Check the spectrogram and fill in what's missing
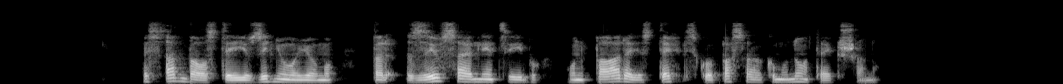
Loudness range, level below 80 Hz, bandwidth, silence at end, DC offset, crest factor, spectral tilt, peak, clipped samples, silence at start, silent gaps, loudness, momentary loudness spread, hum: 7 LU; -60 dBFS; 7.6 kHz; 1.85 s; under 0.1%; 18 dB; -6 dB/octave; 0 dBFS; under 0.1%; 1.45 s; 3.57-3.72 s, 5.57-5.66 s; -17 LUFS; 9 LU; none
